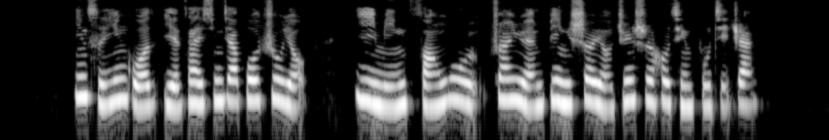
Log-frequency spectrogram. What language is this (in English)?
Chinese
